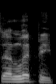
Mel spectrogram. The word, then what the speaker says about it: Lippe: It's Lippe, but no big Is it deal. Lippe? There's no correct way to pronounce it, so no worries. Is it the Lippe or Lippe or? People take liberties with it, which is fine.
